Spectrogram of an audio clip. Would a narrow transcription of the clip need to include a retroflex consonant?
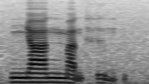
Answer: no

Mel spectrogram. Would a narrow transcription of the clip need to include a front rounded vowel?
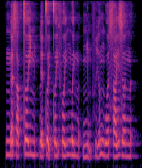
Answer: no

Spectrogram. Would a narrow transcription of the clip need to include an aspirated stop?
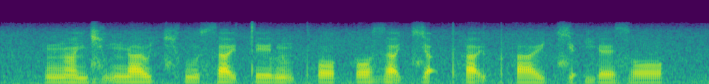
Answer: yes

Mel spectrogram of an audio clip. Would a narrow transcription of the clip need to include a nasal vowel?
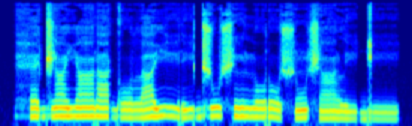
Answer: yes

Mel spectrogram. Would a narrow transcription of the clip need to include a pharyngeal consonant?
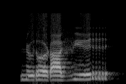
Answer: no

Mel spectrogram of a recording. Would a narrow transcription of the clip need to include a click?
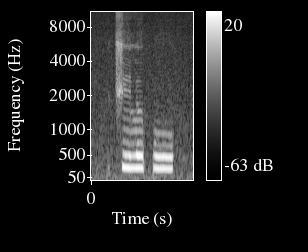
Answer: no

